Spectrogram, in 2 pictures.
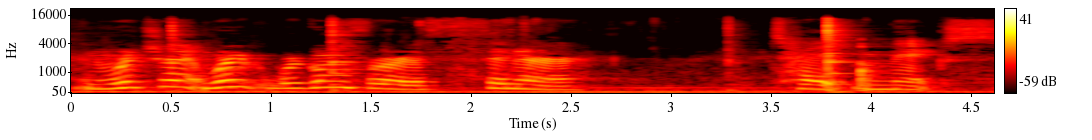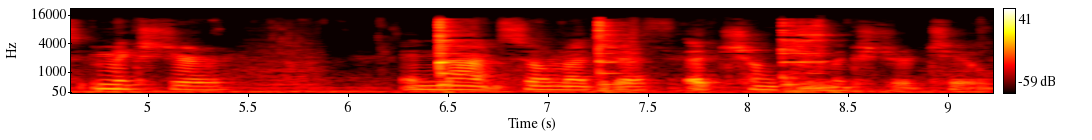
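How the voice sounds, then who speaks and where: A woman's voice: on the low side, slow, background noise. A woman hosting a casual home cooking tutorial, chatty and instructive as she guides a helper step by step. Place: home kitchen. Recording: kitchen clatter of dishes and utensils. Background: clinking dishes and cutlery.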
